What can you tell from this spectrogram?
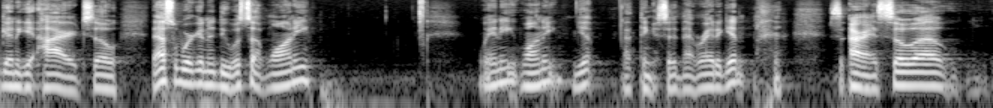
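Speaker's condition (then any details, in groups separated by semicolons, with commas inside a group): No condition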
